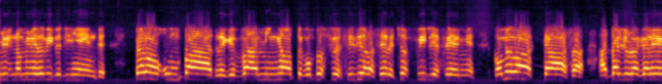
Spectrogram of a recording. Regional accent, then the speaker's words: Catania, Sicily, Italy; Sono di Catania.

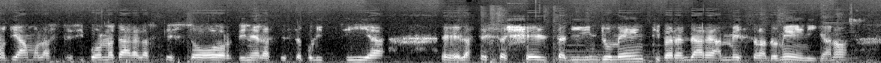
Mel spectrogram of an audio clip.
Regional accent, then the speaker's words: Latiano, Apulia, Italy; È stata mia mamma nel mio paese, che è una provincia di Brindisi, si chiama Latiano

